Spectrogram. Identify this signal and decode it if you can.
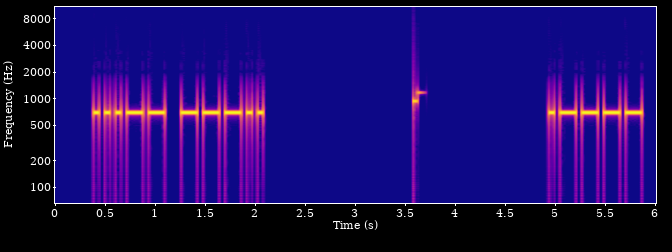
Morse code, heard as a keyed tone, about 22 wpm, 700 Hz. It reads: 38 1
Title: Numbers - 2-Digit 22wpm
